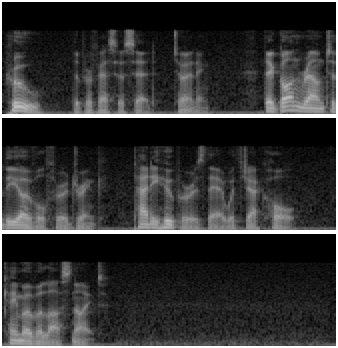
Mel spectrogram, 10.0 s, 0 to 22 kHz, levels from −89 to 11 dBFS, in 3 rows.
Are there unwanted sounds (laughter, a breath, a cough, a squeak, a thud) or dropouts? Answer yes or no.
no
